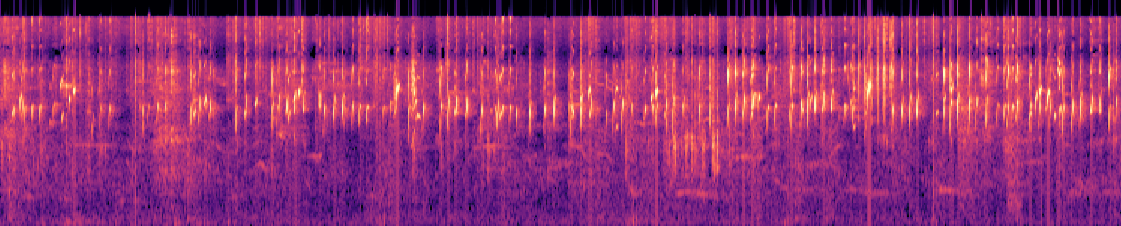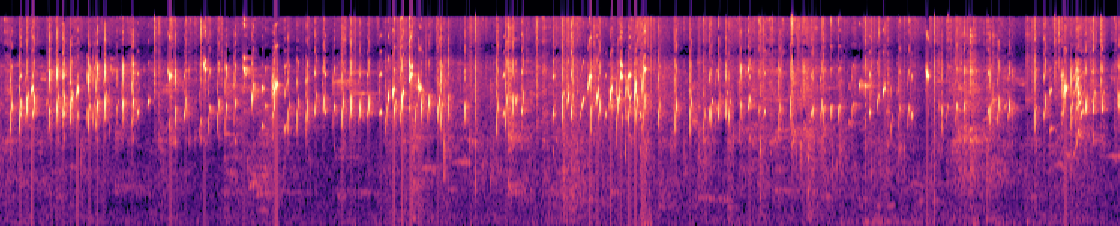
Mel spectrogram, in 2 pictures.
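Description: European goldfinch twittering: a fast, continuous stream of short, bright chirps and calls. These are the contact calls goldfinches use to call to one another and announce where they are.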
